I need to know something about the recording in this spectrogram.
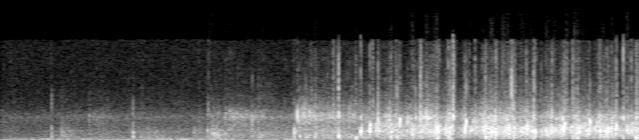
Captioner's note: applause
